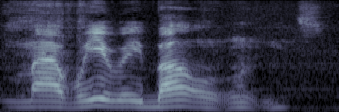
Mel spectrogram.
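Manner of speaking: put-on weary old man.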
